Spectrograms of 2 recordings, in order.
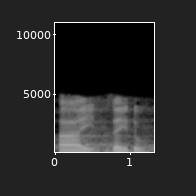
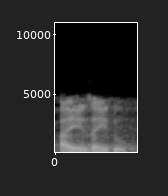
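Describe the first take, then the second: First: The opening vowel is long. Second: The opening vowel is short. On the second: "qasar pendek"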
